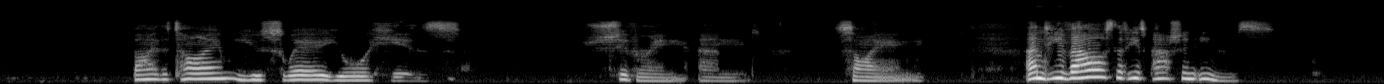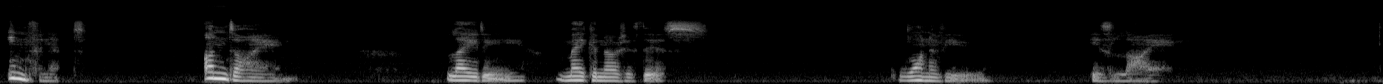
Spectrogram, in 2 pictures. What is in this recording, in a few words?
poetry; Unfortunate Coincidence; yay no coughing!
